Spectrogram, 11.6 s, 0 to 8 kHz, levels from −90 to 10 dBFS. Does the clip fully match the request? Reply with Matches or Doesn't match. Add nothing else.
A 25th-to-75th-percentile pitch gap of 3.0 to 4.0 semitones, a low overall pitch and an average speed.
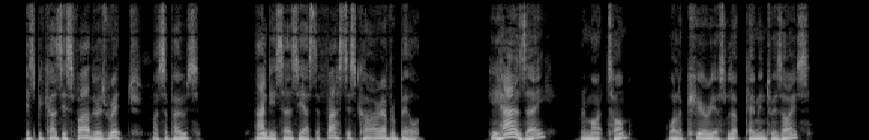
Matches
